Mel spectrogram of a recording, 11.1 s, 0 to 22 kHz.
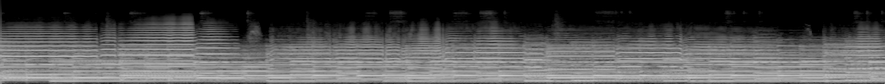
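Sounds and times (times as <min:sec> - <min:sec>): instrumental hymn music: 0:00.0 - 0:11.0.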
